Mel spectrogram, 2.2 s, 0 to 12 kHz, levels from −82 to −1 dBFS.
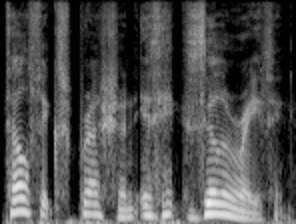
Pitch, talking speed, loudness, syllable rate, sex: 135 Hz, 110 wpm, -17 LUFS, 4.8 syllables/s, male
